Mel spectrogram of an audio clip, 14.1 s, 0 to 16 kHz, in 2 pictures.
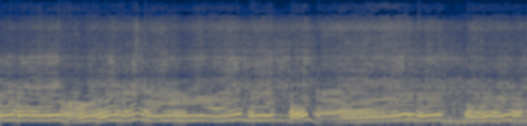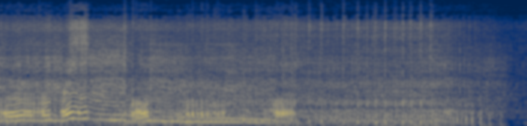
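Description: KTM 150 XC-W two-stroke single-cylinder dirt-bike engine revving up and down on and off the throttle, its pitch rising and falling again and again. Over the last few seconds it drops to a lower, quieter run as the bike slows.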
